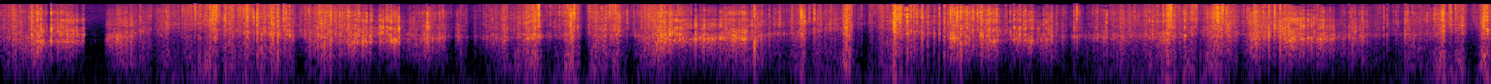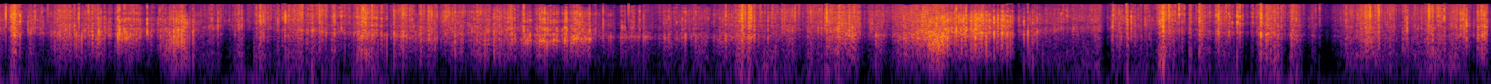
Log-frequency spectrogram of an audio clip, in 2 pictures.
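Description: A thin wooden or bamboo ear pick scratches and scrapes inside the canal of a white silicone ear mounted on a black binaural microphone. The result is a dense run of close, crackly rustling and crinkling scrapes with short, dry clicks, bright and mid-heavy with very little low end.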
